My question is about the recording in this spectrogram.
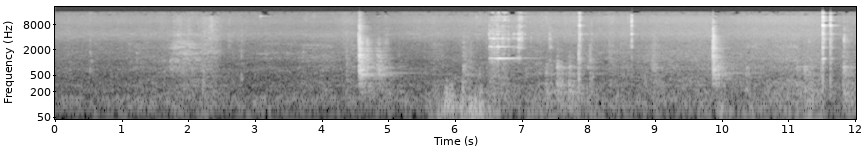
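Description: Scattered metallic clinks and taps from a nut being threaded by hand onto the end of a leaf-spring bolt, with a sharp knock about a third of the way in and a clink that rings briefly about halfway through.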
